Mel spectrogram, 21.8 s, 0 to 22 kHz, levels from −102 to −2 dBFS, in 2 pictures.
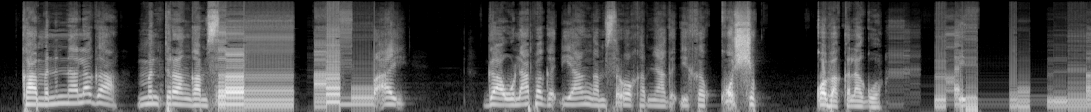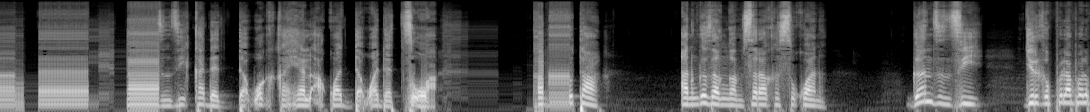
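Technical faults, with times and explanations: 2.16 to 3.80 s, 8.90 to 12.49 s and 15.12 to 16.60 s, robotic sound from repeated short buffers: new audio is likely arriving too seldom, so the playback keeps looping a fragment of about 15 ms instead of fresh material. That loop imposes a fixed buzz at 66.8 Hz, turning the speech into a rigid, metallic drone that only loosely tracks the words. In the first two stretches the whole span is repeated material; in the third, most of it is.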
